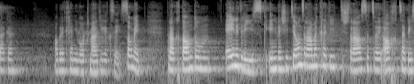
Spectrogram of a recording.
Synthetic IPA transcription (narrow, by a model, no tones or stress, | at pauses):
æɡ̥ə | ʔɑ̰bəɾɛkʰχɛnivɔrtmɛld̪iɡəksḛːsomɪt̪tɾɑkχt̪ɑnd̪ʊmɛɪnəd̪ɾiːskɪnvɛʃ̬tit͡sjoːnsrɑːməkʰɾɛd̪itʃtrɑːsət͡svœʏʔɑχt͡sæbɪs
